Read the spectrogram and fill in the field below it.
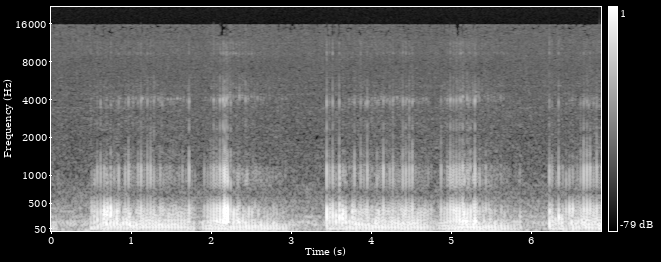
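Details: Close, deep purr from a house cat, throbbing and continuous, rising into stronger rumbling stretches roughly every one to two seconds with quieter breath gaps between them.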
